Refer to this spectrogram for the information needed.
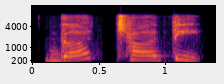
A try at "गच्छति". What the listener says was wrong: हाँ, गच्छति इतना सॉफ्ट प्रेम से नहीं बोलना है, गुस्से में बोलिए। और थोड़े गुस्से से। और गुस्से से। आपको गुस्सा ही नहीं आ रहा है। हाँ, च और छ दो अक्षर हैं। गच्छति, छ एकाकी नास्ति।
